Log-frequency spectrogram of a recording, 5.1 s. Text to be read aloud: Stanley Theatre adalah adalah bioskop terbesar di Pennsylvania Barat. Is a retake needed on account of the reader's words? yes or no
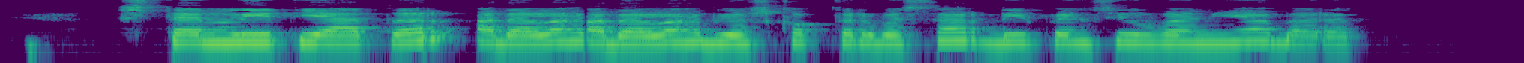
no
